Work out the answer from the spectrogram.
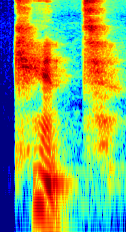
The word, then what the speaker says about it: cent: at the first one and in Latin it's pronounced Kent okay and a lot of times the other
